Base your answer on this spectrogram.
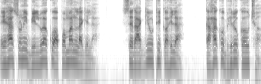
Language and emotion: Odia, neutral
